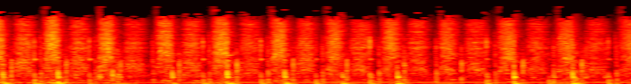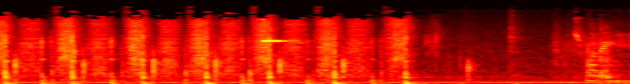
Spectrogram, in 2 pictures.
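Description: Hand balloon pump worked in quick, even strokes, about three rasping rushes of air a second, inflating a latex balloon. The pumping stops near the end.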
